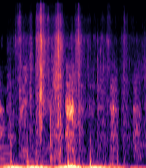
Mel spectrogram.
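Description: A pack of excited rescue dogs pants close by in quick, rhythmic bursts, with soft snuffling and a faint whimper mixed in.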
